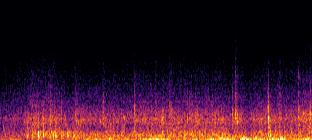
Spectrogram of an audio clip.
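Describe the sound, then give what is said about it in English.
Heavy rain lashes down at sea near South Rock, off the southern shore of County Down, under an overcast sky, in a dense, continuous roar, with gusting wind buffeting the microphone and low rumbling underneath. No one speaks. “It's lashing with rain.”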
